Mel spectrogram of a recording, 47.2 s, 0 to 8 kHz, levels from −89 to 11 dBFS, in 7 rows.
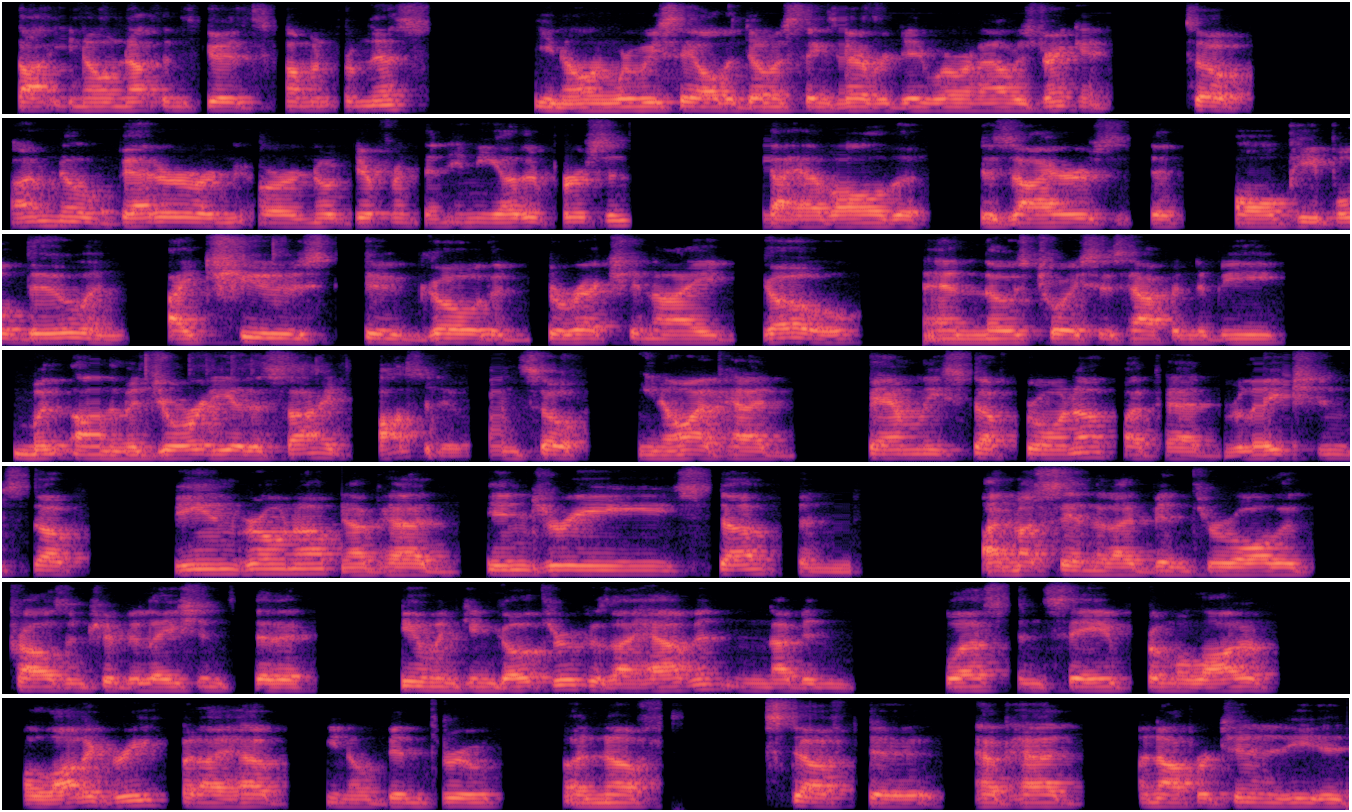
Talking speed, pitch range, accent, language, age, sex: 180 wpm, 100-110 Hz, American, English, 40-59, male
